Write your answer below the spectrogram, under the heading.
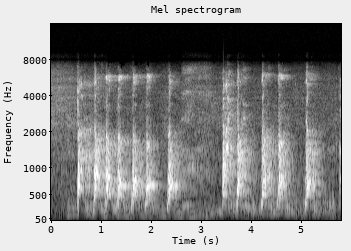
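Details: Pug barking at a plastic horse: a quick run of five sharp barks, a pause of about a second, then four more barks spaced further apart, all loud against a quiet room.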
